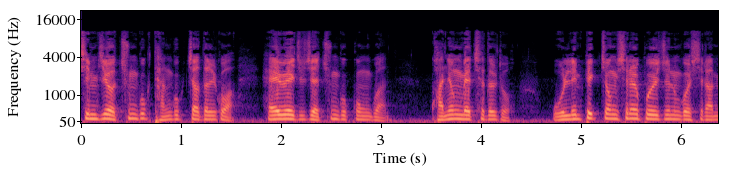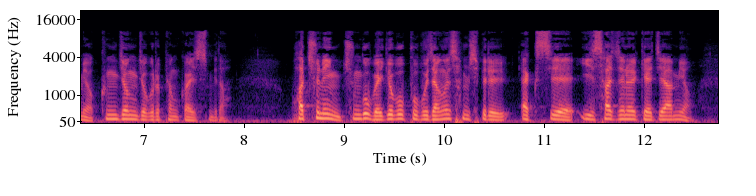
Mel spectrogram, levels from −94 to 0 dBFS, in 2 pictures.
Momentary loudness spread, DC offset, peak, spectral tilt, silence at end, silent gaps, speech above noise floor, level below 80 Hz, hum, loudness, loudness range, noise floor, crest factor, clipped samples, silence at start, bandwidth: 9 LU; under 0.1%; -6 dBFS; -6 dB/octave; 0.25 s; none; 25 dB; -44 dBFS; none; -24 LUFS; 2 LU; -48 dBFS; 18 dB; under 0.1%; 0 s; 11 kHz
